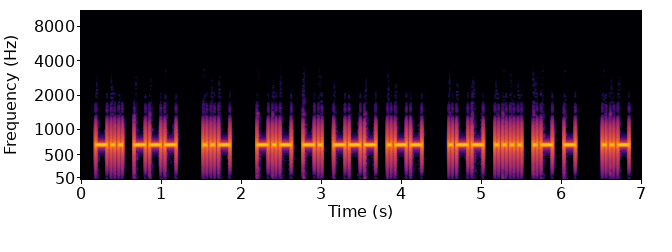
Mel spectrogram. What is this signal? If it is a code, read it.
Morse code, heard as a keyed tone, about 25 wpm, 700 Hz. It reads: DO U KNOW WHAT U
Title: Sentences from Top 100 Words and Abbreviations 25wpm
